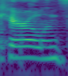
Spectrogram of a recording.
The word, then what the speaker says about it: Carolyn: Carolyn Sagal on pretty much anything with a Y.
